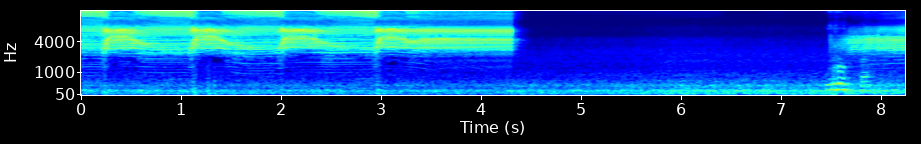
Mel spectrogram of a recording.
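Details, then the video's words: Male cicadas, some fifteen caught and kept indoors in a house in Korea, singing: loud shrill pulsing buzz repeated about once a second for four seconds, then sudden silence and a child's voice. "집안에서 참매미 울음소리가!!!😱😓15마리 떼합창"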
